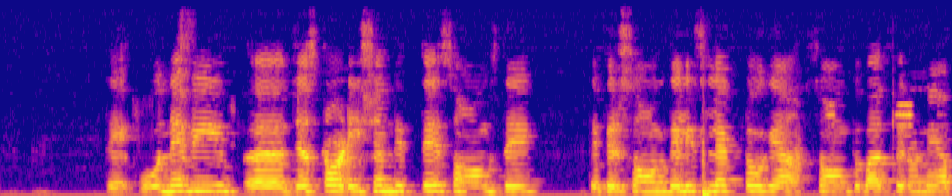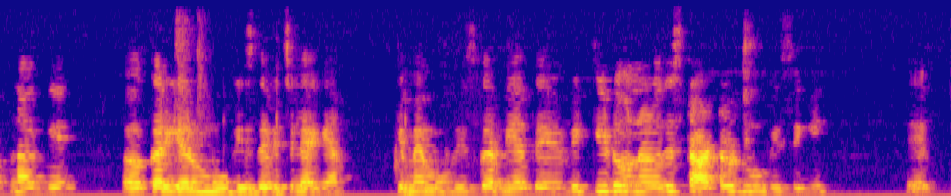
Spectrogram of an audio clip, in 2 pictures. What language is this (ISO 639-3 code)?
pan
